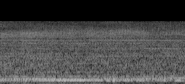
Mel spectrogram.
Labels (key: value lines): label: anthrophony, boat engine
recorder: SoundTrap 500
